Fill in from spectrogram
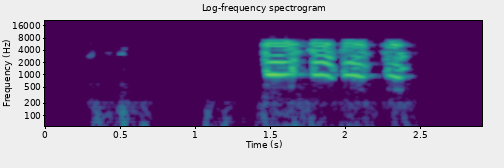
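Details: A two-and-a-half-month-old young rooster, heard crowing for the first time in the evening, gives a short, hoarse, broken crow in four rough bursts.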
